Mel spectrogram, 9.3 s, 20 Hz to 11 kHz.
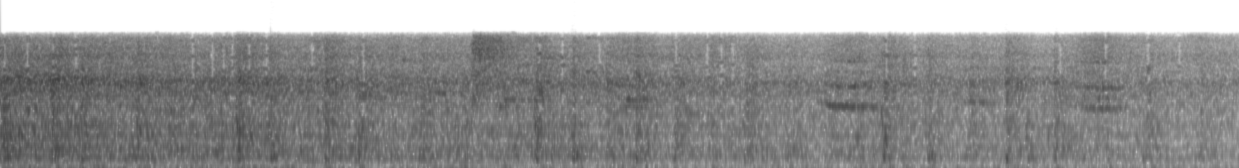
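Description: Mark 3 coaches of an InterCity 125 (HST) rolling past as the train runs into the platform, wheels clicking over rail joints. The rumble fades steadily as the train slows, and a few short faint squeals come in the second half.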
